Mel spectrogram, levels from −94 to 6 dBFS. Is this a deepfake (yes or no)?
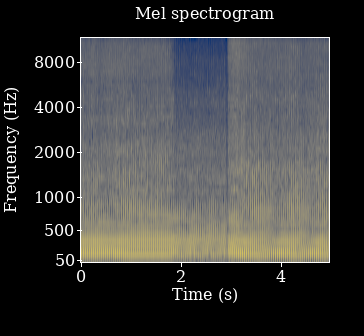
yes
